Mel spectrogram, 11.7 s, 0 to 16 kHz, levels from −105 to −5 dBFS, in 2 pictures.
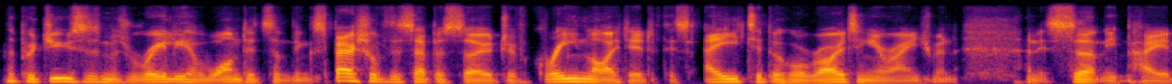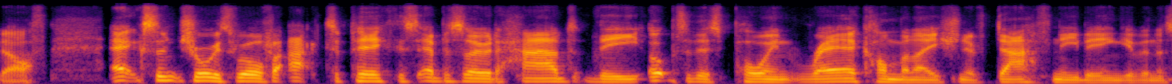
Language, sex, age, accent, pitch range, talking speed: English, male, 20-39, British, 105-130 Hz, 215 wpm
